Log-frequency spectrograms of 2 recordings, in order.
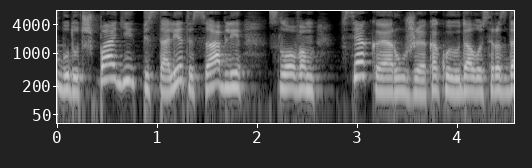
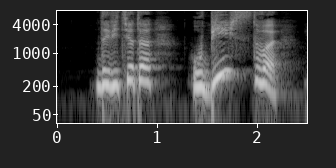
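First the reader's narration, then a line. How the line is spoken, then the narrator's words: Frightened exclamation. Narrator (Russian): испуганно воскликнул граф М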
